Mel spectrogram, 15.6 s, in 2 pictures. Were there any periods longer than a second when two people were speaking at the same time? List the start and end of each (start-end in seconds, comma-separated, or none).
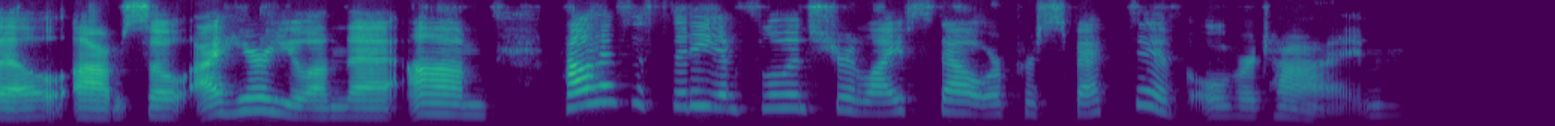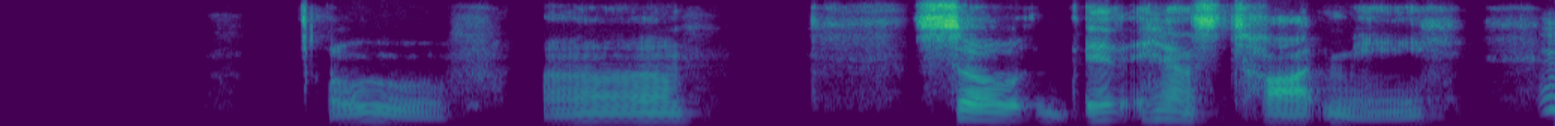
none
